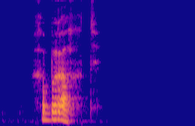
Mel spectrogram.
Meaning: past participle of brengen
- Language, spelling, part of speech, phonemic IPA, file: Dutch, gebracht, verb / adjective, /ɣəˈbrɑxt/, Nl-gebracht.ogg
